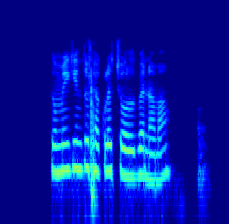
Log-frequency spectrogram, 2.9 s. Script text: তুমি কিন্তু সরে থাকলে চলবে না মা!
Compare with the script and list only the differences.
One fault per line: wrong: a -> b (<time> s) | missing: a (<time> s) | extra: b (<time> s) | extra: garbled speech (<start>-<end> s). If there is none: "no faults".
missing: সরে (1.1 s)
